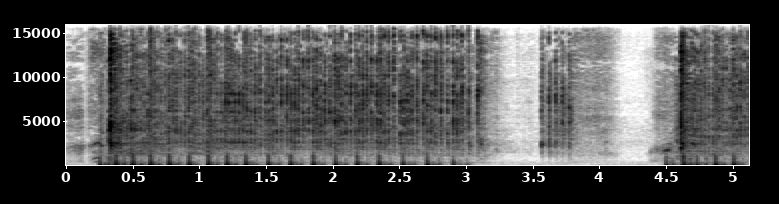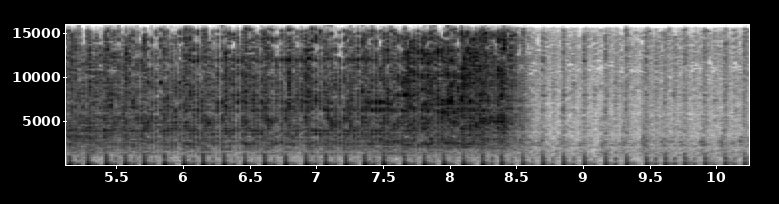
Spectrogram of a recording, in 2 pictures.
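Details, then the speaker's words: 1979 Honda CM185T (sticker says 200T Twinstar) that sat in a field about a decade, first start in ten years: uneven, lumpy single-cylinder idle with a stumble and near-stall, then a steadier beat after 20 seconds; rough idle. "Literally 20 seconds. 20 seconds of idling already. Sounds better."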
